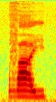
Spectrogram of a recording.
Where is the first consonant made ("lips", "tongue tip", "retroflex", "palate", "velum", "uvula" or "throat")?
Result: lips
